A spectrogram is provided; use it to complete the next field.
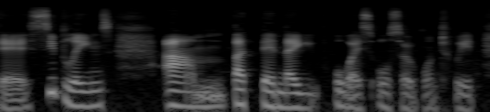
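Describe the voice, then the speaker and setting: A woman with an Australian accent and a bright, sharp tone, moderate pace and ordinary pitch variation, in a dry, close sound with no echo on a very clean recording with a silent background. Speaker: podcast host, dietitian. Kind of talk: casual chat, podcast crossover conversation.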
